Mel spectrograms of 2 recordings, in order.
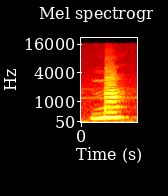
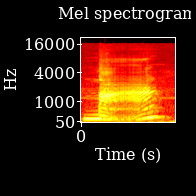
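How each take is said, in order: First: The pitch is short, light and unstressed. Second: The pitch dips low then rises. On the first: It marks a question. "with neutral, we pronounce as ma" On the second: It means horse. "The third one is ma"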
